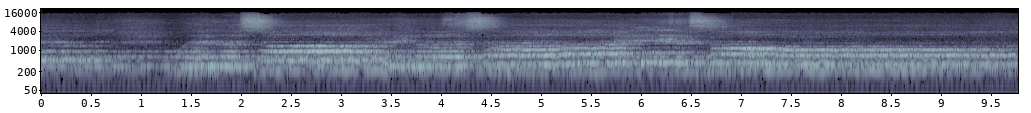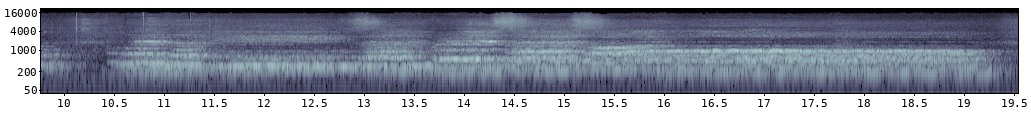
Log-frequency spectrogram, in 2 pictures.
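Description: A choir singing slow, sustained sung phrases, with a short break for breath about ten seconds in.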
